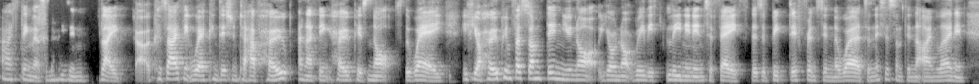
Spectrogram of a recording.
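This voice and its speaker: With a Yorkshire accent, a woman talks at a fairly quick pace with hardly any pauses, her very deep, low pitch showing ordinary variation. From Yorkshire, northern England. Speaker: podcast host. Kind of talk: casual interview chat.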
